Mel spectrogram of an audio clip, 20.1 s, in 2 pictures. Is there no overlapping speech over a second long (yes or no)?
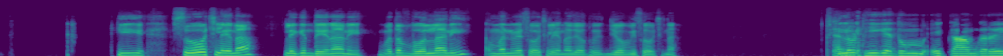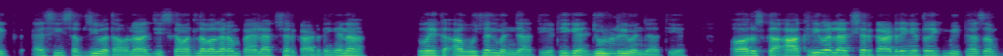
yes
